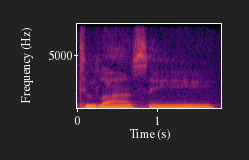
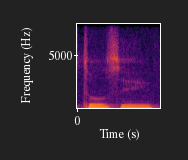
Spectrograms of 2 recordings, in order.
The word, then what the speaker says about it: Tulsi: - lassies and then that's not tulasi it's Tulsi or - lets see Tula Tula see the emphasis is on the last syllable not on the a when we're motoring sometimes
